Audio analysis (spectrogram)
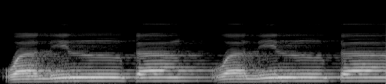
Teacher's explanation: lam bersukun dibaca jelas, tidak boleh dipantulkan. Walilka tidak boleh ya, atau didengungkan.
